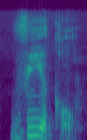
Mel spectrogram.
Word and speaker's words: vehicle: D one hour ago another word where the letter H is silent is vehicle in my vehicle a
